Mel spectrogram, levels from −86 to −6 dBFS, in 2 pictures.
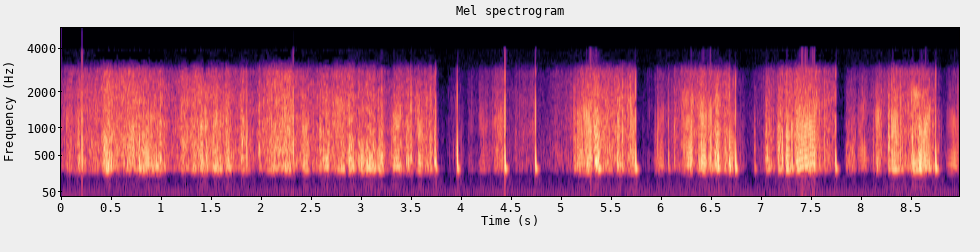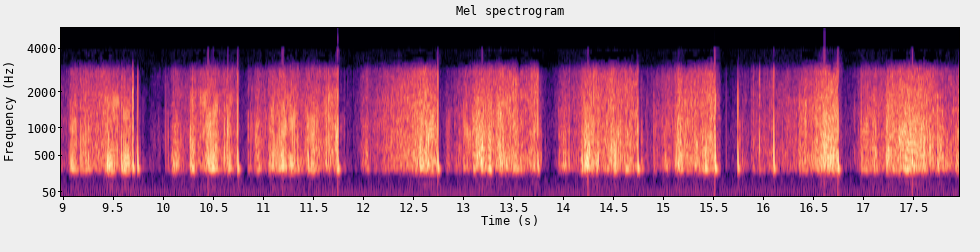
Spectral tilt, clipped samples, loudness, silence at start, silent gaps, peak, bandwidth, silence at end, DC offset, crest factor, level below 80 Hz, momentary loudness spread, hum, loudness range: -8 dB/octave; under 0.1%; -18 LUFS; 0 s; none; 0 dBFS; 4.2 kHz; 0 s; under 0.1%; 18 dB; -58 dBFS; 11 LU; none; 2 LU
